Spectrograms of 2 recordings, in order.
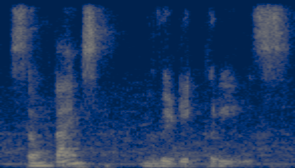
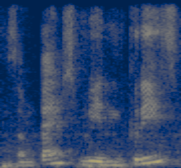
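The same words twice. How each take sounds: First: DECREASE dropped low, soft and slow; lowered voice. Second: INCREASE lifted with a rising end; raised voice. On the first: Teacher showing students how we decrease the voice, lowered on DECREASE. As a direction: sink down and soften into DECREASE. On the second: Teacher showing students how we increase the voice, raised on INCREASE. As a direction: let the pitch climb on INCREASE. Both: Shown as a demonstration.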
